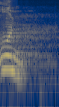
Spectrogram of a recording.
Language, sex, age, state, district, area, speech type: Bodo, female, 30-45, Assam, Chirang, rural, read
